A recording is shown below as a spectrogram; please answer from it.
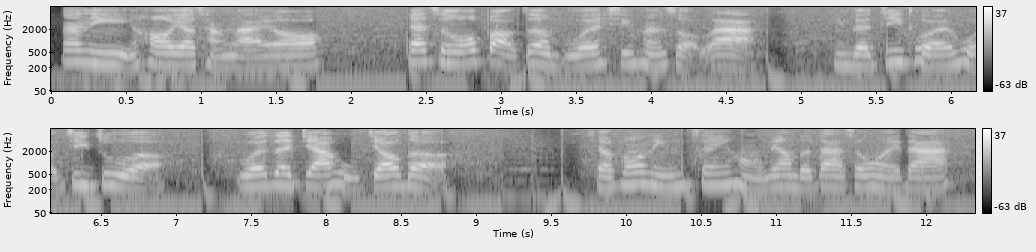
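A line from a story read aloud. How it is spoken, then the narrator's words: Smiling reply. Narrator (Chinese): 鸡腿饭老板笑了笑，回答说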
